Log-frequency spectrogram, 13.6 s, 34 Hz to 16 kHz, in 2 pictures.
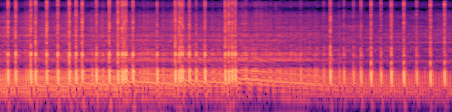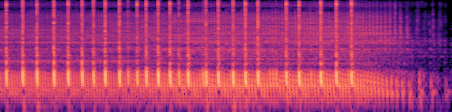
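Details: Two-stroke Attex 6x6 with Rockwell engine, new lighting coil and adjusted points, blown-out rear rubber motor mount: crisp rapid popping firing steadily without misses, then winding down cleanly; runs normally, earlier no-start blamed on fuel accidentally shut off.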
